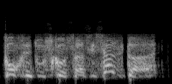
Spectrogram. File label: bailout, mood low, speech; War Thunder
